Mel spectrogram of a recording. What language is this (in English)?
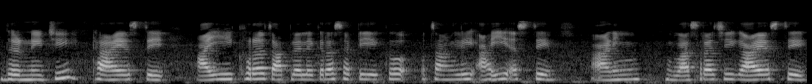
Marathi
